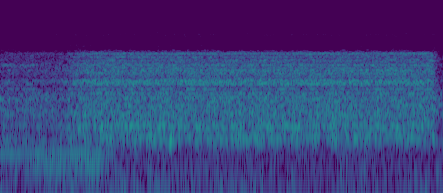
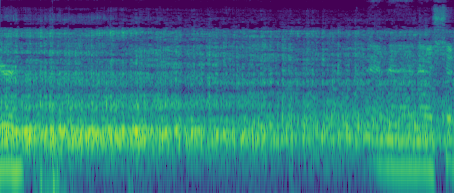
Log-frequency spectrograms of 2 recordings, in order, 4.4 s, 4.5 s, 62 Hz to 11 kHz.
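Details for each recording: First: Icom IC-746 Pro on an MFJ switching supply at about 13.8–14 V after power reset: steady smooth hiss with no crackle, hum or dropouts, squelch working and S-meter no longer pinned; normal receiver background. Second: Icom IC-746 Pro on an MFJ switching power supply: steady loud hiss and crackle, with no signals received, not even the 162 MHz weather station. The cause is unconfirmed; owner suspects dirty DC, voltage out of bounds, or bad components.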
